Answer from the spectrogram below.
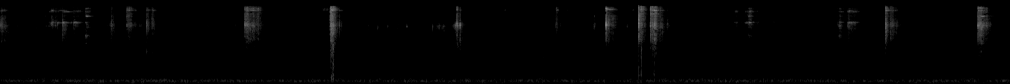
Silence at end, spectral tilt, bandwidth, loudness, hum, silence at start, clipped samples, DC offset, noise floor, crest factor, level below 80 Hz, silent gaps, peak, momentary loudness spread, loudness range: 0.2 s; 1.5 dB/octave; 16.5 kHz; -39 LUFS; none; 0 s; under 0.1%; under 0.1%; -70 dBFS; 34 dB; -84 dBFS; none; -10 dBFS; 21 LU; 5 LU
